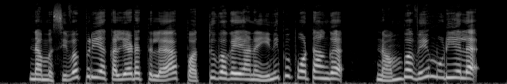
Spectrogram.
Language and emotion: Tamil, surprised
